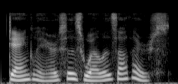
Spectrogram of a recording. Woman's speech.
Yes: female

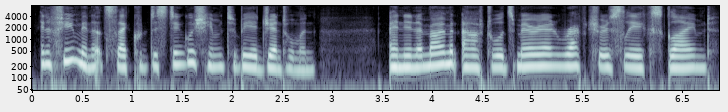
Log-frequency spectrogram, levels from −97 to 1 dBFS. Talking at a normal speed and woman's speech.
Yes: average, 175 wpm; female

